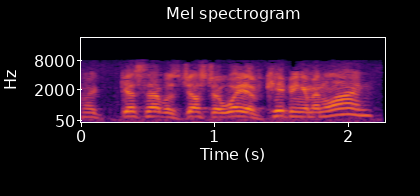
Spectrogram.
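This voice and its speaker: A man's voice: high-pitched, fast, sharp tone, dull audio, pitched above the performer's own voice. A man voicing a disgruntled young heir of a wealthy family in a 1940s radio drama. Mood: sour, resigned.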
